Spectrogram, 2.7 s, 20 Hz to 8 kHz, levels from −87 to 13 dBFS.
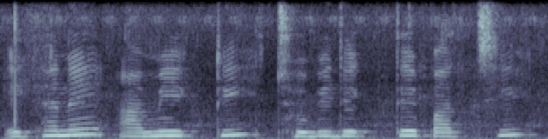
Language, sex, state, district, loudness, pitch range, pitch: Bengali, female, West Bengal, Cooch Behar, -17 LUFS, 230-285 Hz, 250 Hz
